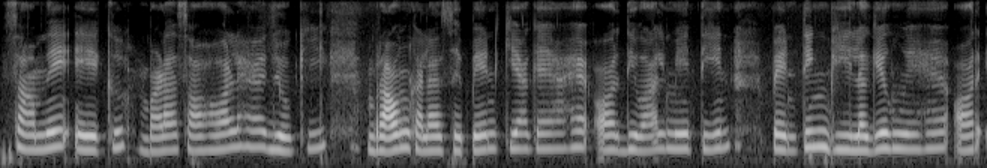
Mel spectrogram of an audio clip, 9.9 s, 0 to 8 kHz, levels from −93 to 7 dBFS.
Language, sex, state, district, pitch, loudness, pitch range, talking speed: Hindi, female, Uttar Pradesh, Jyotiba Phule Nagar, 235 Hz, -26 LUFS, 220-250 Hz, 160 wpm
